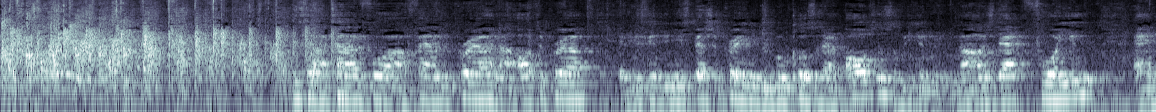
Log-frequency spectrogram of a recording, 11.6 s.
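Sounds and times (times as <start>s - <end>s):
crowd clapping: 0.0s - 3.5s
speech: 3.0s - 11.5s.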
